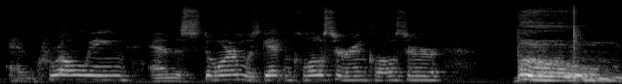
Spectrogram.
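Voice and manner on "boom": a big, much louder booming imitation; thunder boom. Storyteller imitating the thunder over the farmyard, booming loud.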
